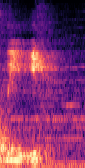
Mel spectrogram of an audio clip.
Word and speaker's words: Lea: It's a Lee. It's pronounced Lee.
